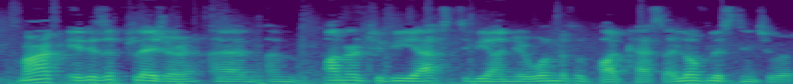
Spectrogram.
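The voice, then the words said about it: Melodic Irish accent. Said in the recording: “the people from Ireland has the best accent ever... the Irish accent... It's quite melodic... we speak like we're singing”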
